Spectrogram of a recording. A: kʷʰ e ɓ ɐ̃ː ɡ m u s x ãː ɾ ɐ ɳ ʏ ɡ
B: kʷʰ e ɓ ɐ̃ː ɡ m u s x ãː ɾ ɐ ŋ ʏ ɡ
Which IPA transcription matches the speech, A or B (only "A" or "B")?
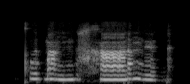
B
